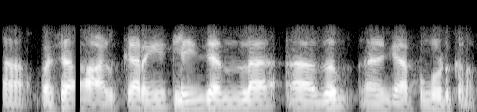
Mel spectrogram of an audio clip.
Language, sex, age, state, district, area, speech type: Malayalam, male, 18-30, Kerala, Palakkad, rural, conversation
